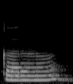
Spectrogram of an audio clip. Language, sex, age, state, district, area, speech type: Odia, female, 18-30, Odisha, Koraput, urban, spontaneous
